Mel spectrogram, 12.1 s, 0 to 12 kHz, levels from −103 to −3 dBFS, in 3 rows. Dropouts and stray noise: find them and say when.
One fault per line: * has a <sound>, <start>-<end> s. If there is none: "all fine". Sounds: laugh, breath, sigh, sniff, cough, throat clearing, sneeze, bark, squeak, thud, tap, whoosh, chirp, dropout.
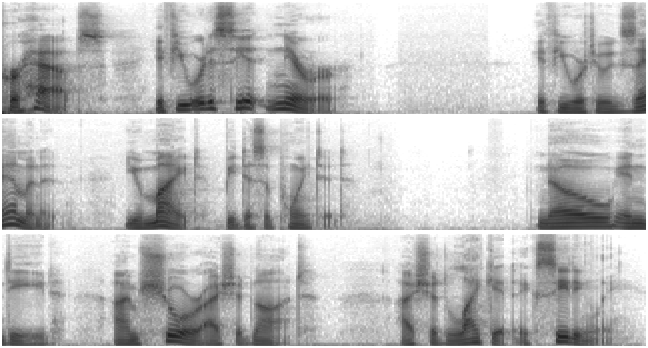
all fine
